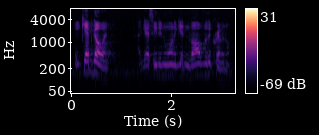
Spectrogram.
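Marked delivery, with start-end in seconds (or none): none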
